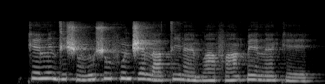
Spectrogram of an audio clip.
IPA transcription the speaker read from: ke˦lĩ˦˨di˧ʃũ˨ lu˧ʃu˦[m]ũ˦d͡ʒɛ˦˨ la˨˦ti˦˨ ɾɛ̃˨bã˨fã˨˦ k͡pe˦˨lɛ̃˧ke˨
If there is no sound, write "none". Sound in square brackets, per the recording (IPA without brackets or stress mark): f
